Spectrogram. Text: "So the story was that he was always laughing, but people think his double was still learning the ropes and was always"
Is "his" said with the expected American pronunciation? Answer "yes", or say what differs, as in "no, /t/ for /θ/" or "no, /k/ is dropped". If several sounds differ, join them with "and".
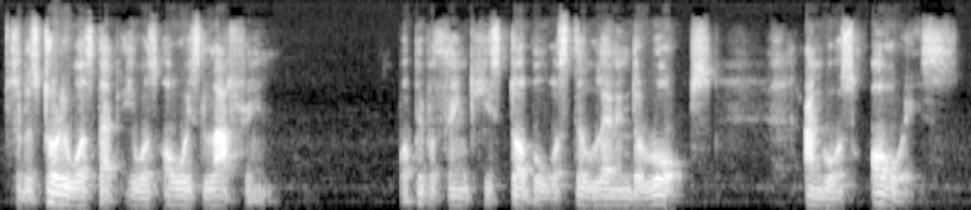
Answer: yes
